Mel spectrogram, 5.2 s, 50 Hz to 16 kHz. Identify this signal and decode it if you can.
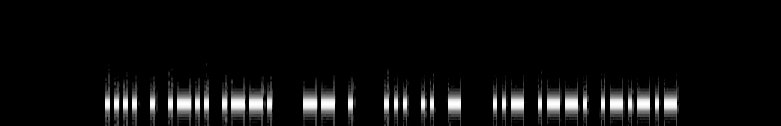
Morse code, heard as a keyed tone, about 40 wpm, 700 Hz. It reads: HELP ME SIT UP.
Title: Sentences from Top 500 Words 40wpm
